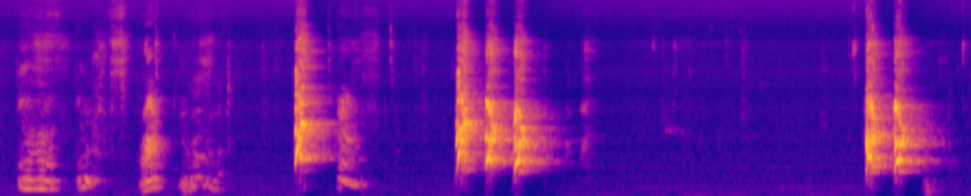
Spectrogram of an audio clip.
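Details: Dachshund barking: after someone talks in Bengali, sharp barks arrive in short clusters of two or three, then a pause and another burst near the end, with a few softer yips.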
